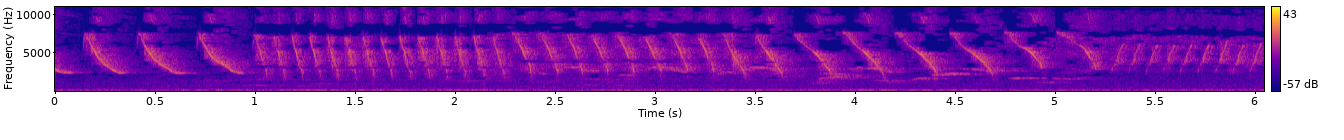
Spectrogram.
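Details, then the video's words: Timbrado Español canary singing a training song: a few separate downslurred whistles open into a fast metallic trill, followed by a series of sweeping descending notes and another rapid high rattle. "Timbrado Español Original - Meet Mr Whity ! - Canary Training Song"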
